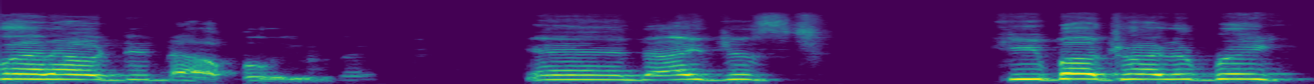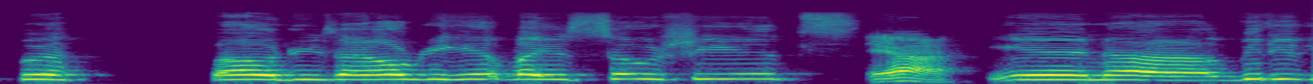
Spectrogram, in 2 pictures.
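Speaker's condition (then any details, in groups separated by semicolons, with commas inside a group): Cerebral palsy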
